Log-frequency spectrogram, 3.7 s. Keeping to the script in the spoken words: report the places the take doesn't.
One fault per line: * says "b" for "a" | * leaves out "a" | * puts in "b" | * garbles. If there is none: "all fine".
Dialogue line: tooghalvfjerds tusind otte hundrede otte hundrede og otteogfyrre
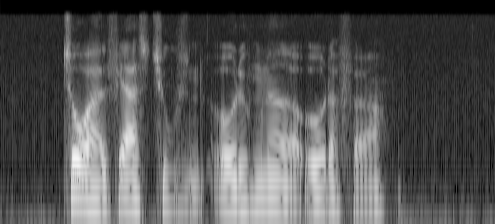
* leaves out "otte hundrede"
